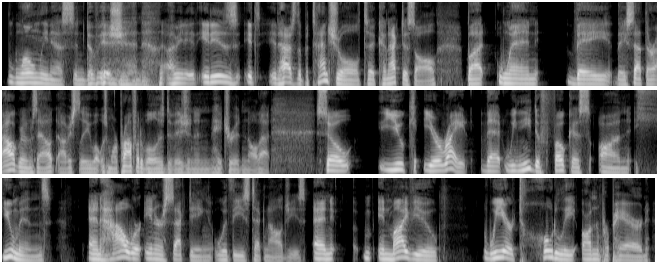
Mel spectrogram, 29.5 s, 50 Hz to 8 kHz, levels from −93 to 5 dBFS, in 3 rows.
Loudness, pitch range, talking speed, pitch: -19 LUFS, 100-140 Hz, 130 wpm, 120 Hz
